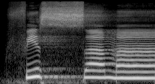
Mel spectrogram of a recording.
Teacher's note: Cara bacanya alif lam tidak dibaca, masuk langsung ke sin. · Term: alif lam syamsiyah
